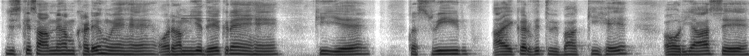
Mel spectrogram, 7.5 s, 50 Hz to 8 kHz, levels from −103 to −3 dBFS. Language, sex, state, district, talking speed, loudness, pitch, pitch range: Hindi, male, Rajasthan, Jaipur, 190 wpm, -17 LUFS, 160 Hz, 155-170 Hz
